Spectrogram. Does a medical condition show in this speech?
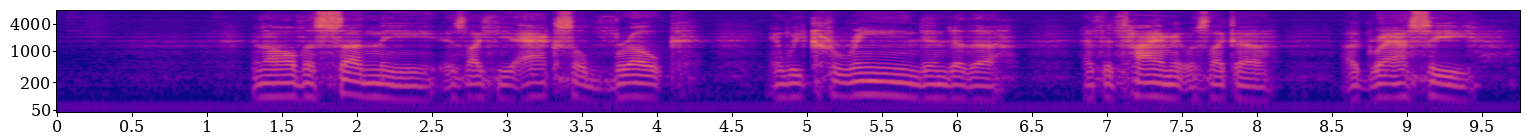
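Yes: cleft palate; revived by nurse.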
